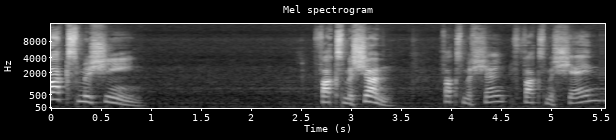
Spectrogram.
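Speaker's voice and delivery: terrible put-on New Zealand accent. Explaining New Zealand pronunciation, attempting a terrible New Zealand accent. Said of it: "I'm terrible at the New Zealand accent".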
